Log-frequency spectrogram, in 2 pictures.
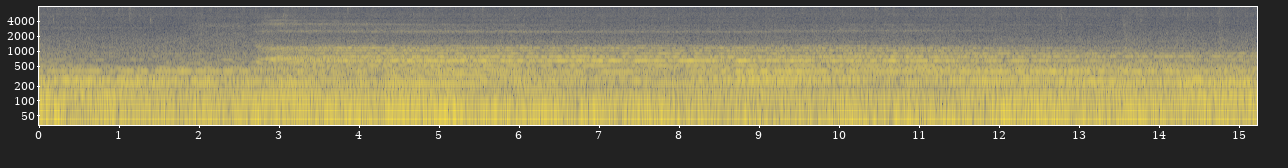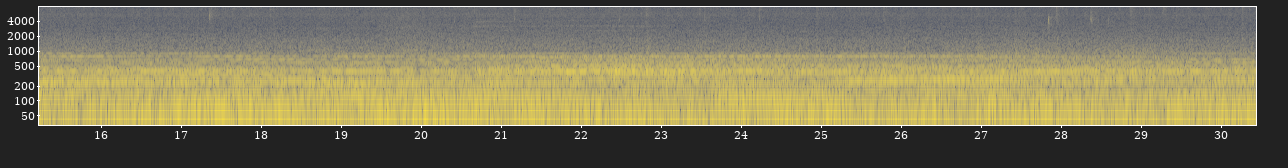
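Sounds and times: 
rain: 0.0s - 30.4s
om mantra chanting for meditation: 2.2s - 15.1s.

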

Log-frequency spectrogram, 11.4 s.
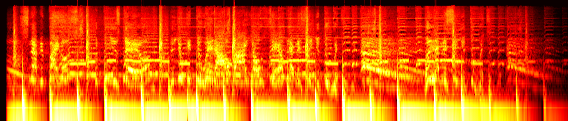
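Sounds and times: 
chorus singing: 0.2s - 10.9s.

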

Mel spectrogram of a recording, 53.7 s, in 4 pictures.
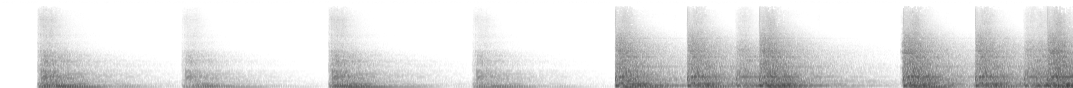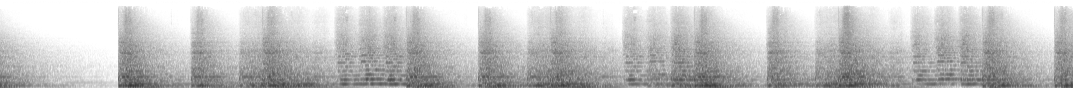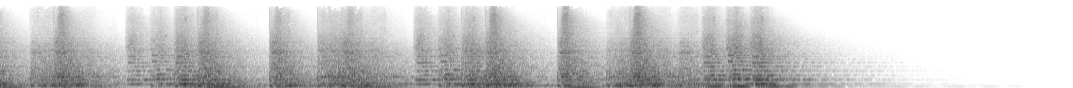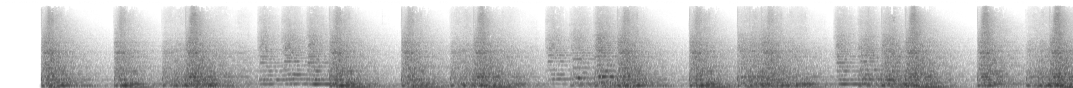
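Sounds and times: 
low brass section playing staccato tutti: 7.7s - 37.6s, 40.8s - 53.6s.

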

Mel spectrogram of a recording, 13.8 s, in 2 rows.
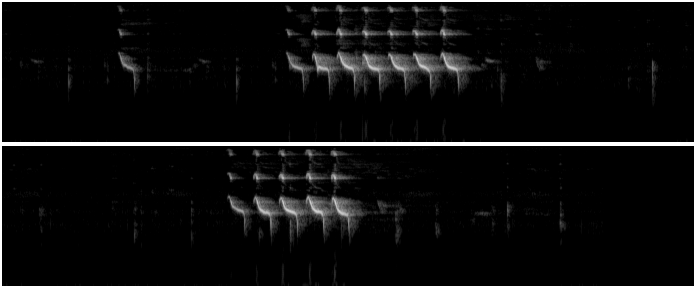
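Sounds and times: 
Poecile palustris marsh tit calling: 2.9s - 4.6s, 9.2s - 10.4s.

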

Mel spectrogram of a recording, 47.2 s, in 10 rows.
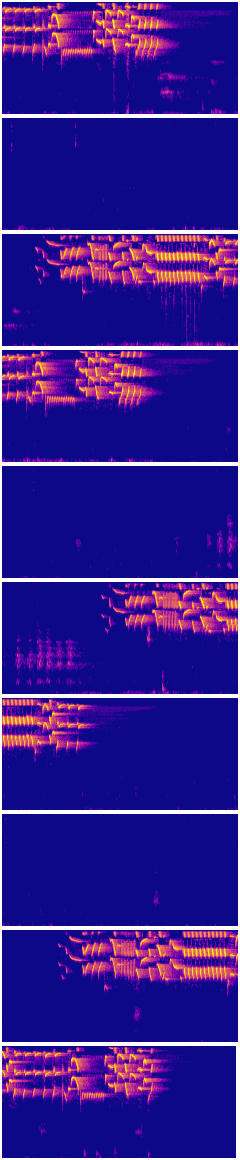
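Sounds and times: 
wren Troglodytes troglodytes calling: 0.0s - 3.4s, 10.1s - 17.1s, 25.6s - 30.0s, 38.9s - 45.6s.

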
